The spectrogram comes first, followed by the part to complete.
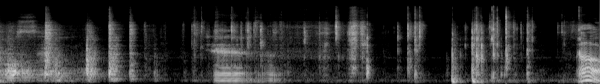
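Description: Hands handling items in a metal lunch-box tin: rapid irregular clicks, taps and rustling of plastic packaging.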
